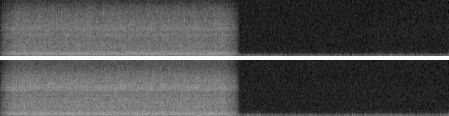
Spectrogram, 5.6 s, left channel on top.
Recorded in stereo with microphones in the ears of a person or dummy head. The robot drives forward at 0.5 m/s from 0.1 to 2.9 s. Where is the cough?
No cough in this recording.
